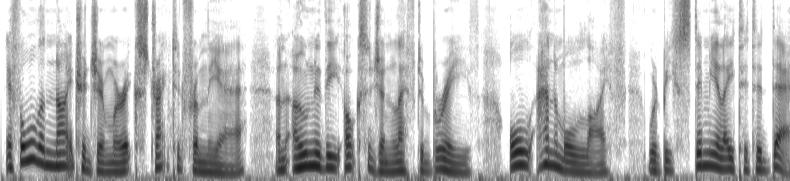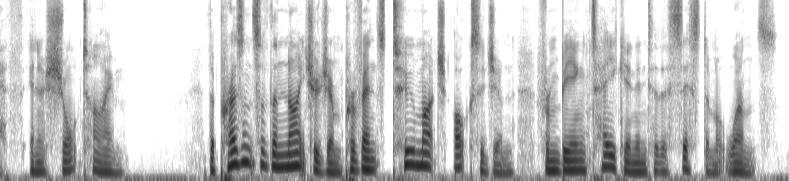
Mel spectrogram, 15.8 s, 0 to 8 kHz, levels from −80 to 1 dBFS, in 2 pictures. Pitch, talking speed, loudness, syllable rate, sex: 125 Hz, 170 wpm, -19 LUFS, 5.1 syllables/s, male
